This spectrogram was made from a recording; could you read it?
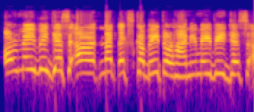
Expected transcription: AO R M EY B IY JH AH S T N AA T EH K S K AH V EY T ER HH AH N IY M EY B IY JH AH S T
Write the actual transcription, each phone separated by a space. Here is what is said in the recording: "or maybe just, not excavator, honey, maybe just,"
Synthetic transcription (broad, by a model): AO R M EY B IY JH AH S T N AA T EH K S K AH B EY T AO HH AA N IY M EY B IY JH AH S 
